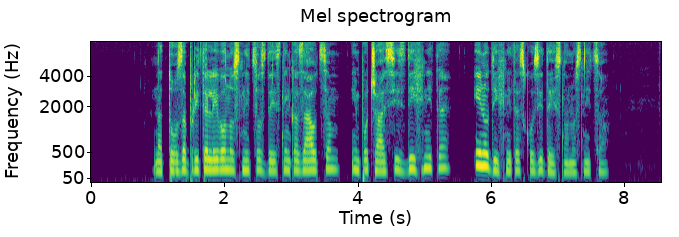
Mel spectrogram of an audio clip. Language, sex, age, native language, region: Slovenian, female, 30-49, Slovenian, Central Slovenia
